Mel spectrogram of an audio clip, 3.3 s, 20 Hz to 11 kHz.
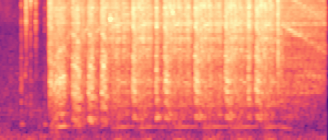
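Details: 2001 or 2002 Honda Accord (6th gen) that won't start; starter cranks evenly, about three compressions a second, never catches; spark confirmed, fuel pump relay next suspected, no fuel reaching engine.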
